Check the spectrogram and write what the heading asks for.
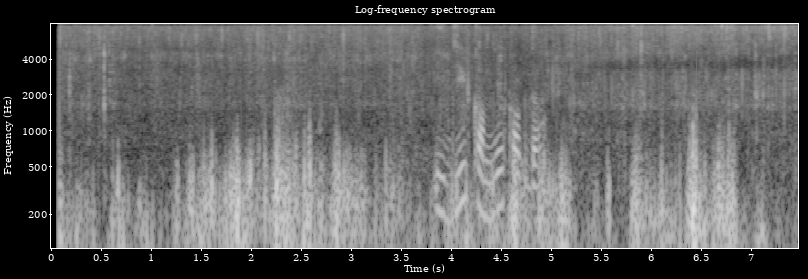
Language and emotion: Russian, neutral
